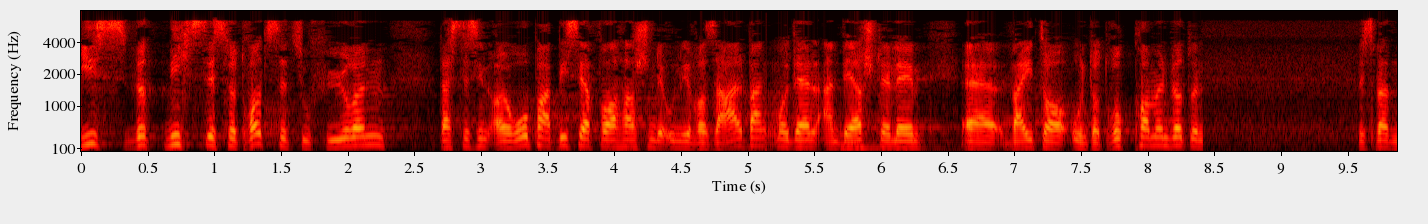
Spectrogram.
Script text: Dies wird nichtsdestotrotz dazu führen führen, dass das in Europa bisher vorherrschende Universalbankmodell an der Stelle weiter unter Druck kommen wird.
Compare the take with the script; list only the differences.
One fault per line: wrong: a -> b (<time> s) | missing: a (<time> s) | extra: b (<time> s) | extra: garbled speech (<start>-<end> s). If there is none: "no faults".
missing: führen (2.3 s)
